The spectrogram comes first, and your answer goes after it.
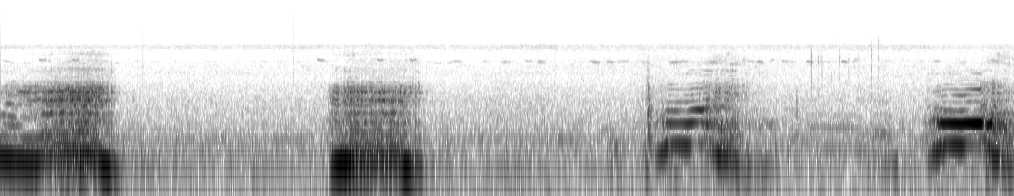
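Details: Lion, from Somali wildlife, giving deep, harmonic roaring bursts about a second long, repeated roughly every three seconds. The later calls bend upward and then fall away, with quiet gaps between them.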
